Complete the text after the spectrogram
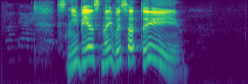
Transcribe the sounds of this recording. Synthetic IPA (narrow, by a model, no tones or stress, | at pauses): sʲnʲɪbʲesnɨjvɨsɐt̪ɨ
